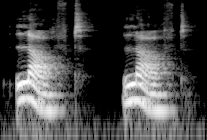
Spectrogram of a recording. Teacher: Its sound ends in f. The ed ending will be pronounced as t.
